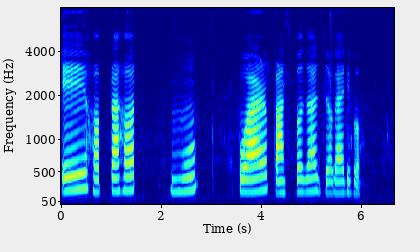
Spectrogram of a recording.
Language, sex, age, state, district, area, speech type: Assamese, female, 45-60, Assam, Dhemaji, rural, read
